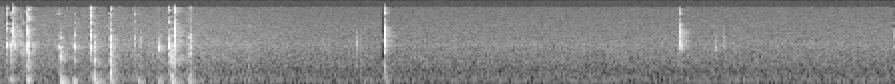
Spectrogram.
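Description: Computer keyboard typing: a quick run of keystrokes in the first second, then two single clicks, all faint.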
